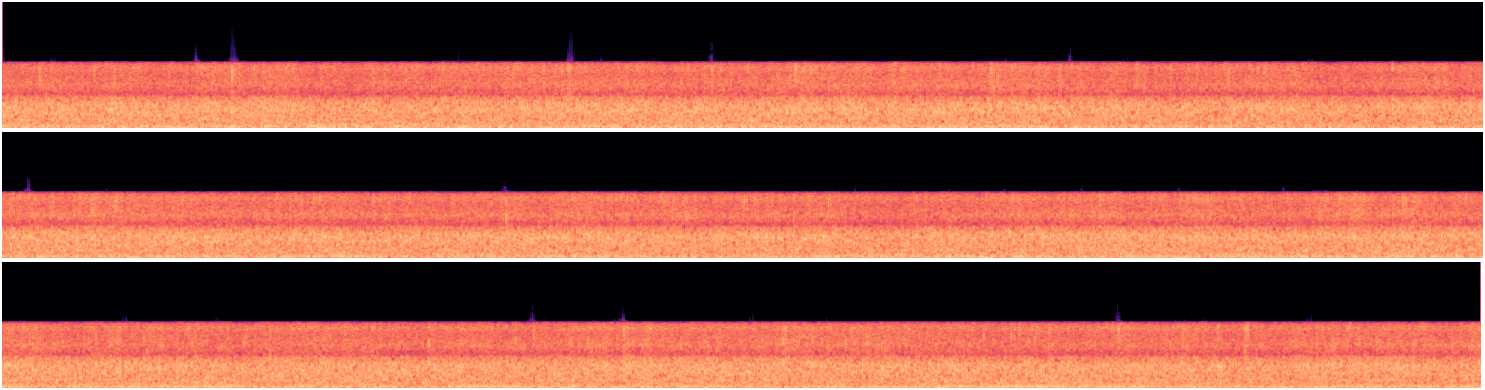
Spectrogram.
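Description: Automatic conveyor car wash running steadily: large rotating bristle brushes scrub a soaped car while water sprays over it, over a low steady hum from the machine's motors.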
